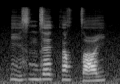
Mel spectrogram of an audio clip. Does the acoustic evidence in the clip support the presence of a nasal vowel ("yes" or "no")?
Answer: yes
